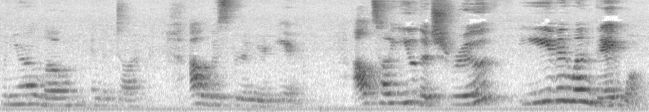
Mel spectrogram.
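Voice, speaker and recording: A woman's voice: high-pitched, moderate pace, slight background noise, natural voice. A woman playing a sneering inner voice. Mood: taunting. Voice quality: mocking, sneering. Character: taunting inner voice of dark thoughts, female. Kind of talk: stage play acting. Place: theatre stage. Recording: echoey stage recording from far off.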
